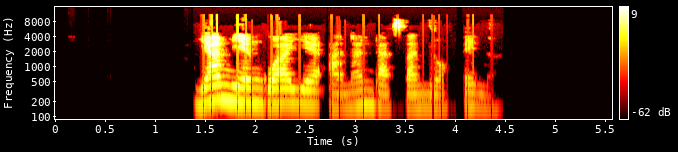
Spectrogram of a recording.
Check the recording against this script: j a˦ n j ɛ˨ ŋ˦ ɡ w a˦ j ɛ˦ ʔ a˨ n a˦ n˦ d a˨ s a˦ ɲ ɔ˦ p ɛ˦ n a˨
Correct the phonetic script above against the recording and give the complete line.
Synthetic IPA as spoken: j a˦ m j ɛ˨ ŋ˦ ɡ w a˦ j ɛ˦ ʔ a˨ n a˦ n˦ d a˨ s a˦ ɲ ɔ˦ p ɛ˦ n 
